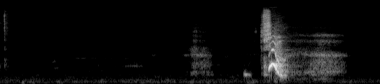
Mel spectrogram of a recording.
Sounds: Sneeze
